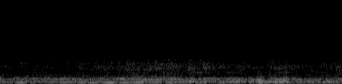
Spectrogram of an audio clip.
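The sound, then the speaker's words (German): A wheelie trash bin is rolled in outside, its wheels making a faint, steady low rumble that lasts the whole time with no talk. “Achtung, jetzt können wir live zuhören, wie die Mülltonne reingefahren wird.”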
